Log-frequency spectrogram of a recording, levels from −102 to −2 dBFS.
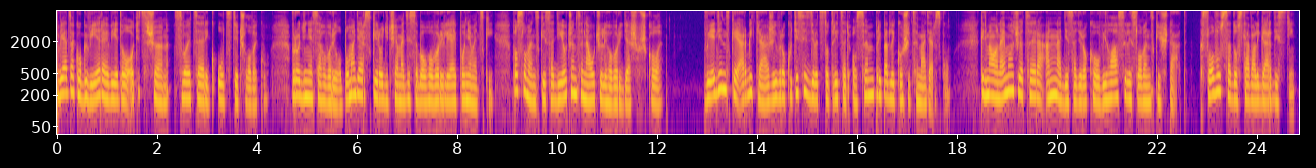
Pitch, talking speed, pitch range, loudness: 165 Hz, 140 wpm, 155-190 Hz, -18 LUFS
